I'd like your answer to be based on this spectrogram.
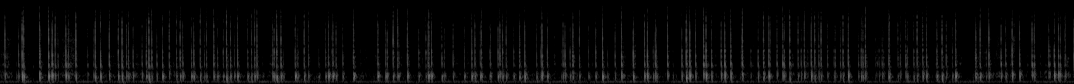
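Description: Long acrylic nails tap and scratch the front paper cover of a paperback book held upright. Rapid, crisp clicks are mixed with dry, papery scratching in a quiet, busy, uneven rhythm. Each tap dies away almost at once, with bright crackling texture and little low end.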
